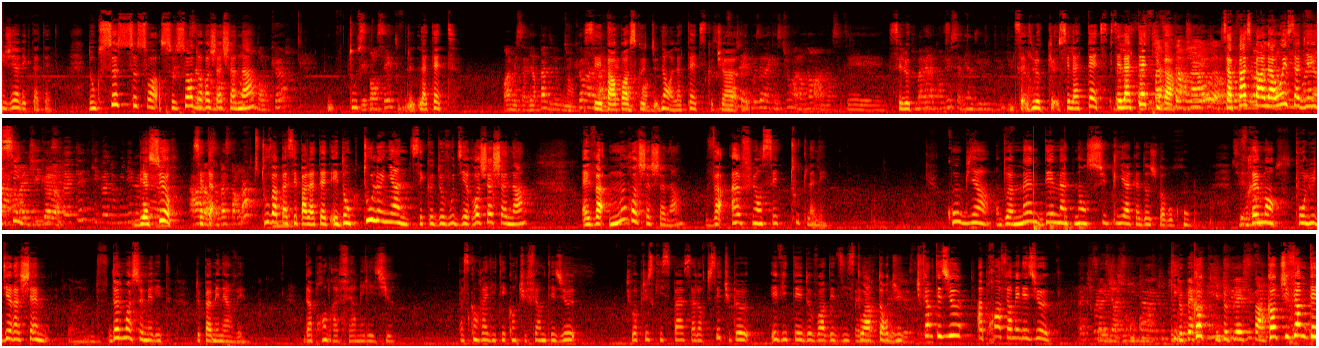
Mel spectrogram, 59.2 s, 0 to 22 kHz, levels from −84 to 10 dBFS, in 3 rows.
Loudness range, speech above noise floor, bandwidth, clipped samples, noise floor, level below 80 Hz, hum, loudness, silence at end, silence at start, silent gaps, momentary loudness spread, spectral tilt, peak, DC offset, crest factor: 13 LU; 27 dB; 16 kHz; under 0.1%; -49 dBFS; -54 dBFS; none; -22 LUFS; 0 s; 0 s; none; 20 LU; -3.5 dB/octave; 0 dBFS; under 0.1%; 22 dB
